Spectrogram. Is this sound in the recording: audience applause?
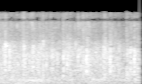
yes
